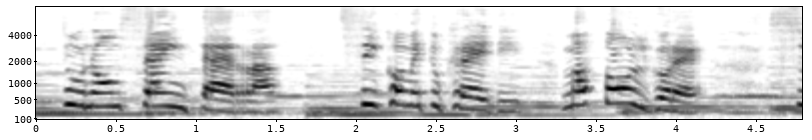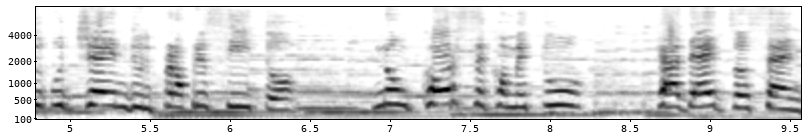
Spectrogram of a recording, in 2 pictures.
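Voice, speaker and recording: Music plays in the background. Over it, a woman speaks at a very slow pace. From Italy. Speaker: stage actress and theatre director. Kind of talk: poetry reading. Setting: outdoors, public place.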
